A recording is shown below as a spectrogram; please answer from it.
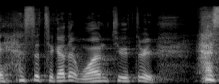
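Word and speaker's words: חסד: steadfast love comes from this Hebrew word known as hasit okay you have to like spit and use a lot of air to say it properly yes said okay can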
